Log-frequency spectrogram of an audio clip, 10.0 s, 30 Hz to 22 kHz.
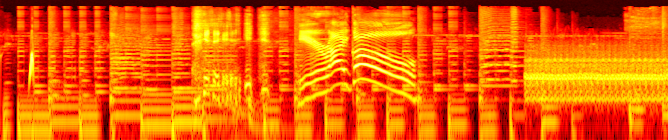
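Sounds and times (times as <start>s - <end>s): cartoon propeller plane engine drone: 7.9s - 10.0s.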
